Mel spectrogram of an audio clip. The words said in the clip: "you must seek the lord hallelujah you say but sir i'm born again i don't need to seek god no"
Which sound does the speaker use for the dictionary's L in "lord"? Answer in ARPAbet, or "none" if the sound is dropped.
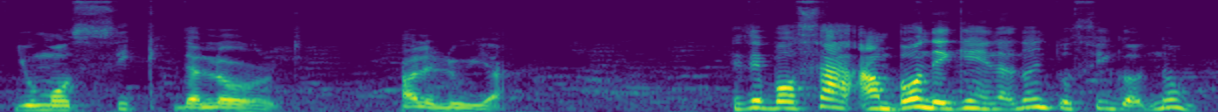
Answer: L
